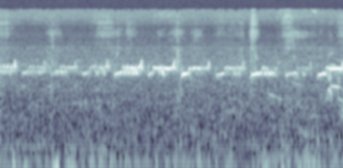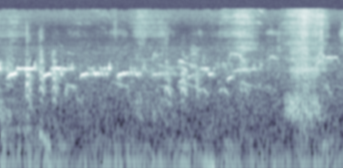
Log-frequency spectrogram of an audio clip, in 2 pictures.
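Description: Faint bird calls: many short chirps repeating close together, over a low wind rumble on the microphone, with a brief rustle near the end.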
